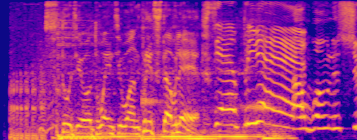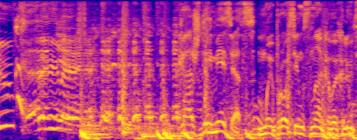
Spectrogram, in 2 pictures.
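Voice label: Russian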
